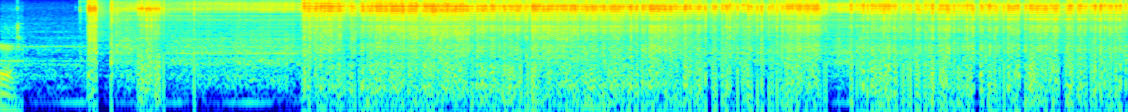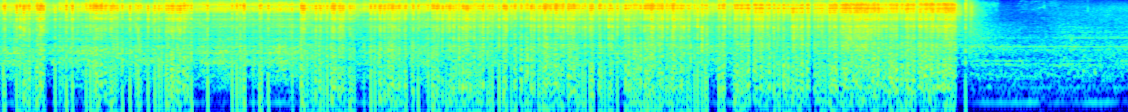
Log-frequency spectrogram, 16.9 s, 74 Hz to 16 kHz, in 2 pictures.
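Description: Spray-transfer MIG welding arc from an ESAB Rebel 235 running at about 290 amps and 26 volts on 95% argon/5% oxygen shielding gas: a steady, dense hiss with a slight crackle, which the welder takes for a sign that the arc length is just barely short. The arc strikes about half a second in, builds over the first two seconds, and stops just before the end.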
